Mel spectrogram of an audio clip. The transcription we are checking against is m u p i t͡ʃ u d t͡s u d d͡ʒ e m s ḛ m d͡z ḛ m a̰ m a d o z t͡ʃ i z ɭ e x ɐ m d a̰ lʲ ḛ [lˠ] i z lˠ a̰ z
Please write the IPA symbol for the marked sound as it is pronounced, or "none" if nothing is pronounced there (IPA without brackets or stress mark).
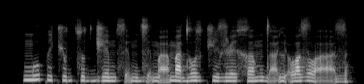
lˠ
